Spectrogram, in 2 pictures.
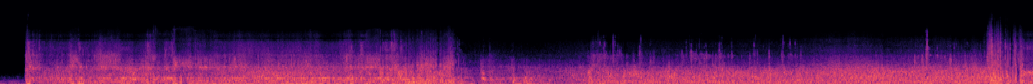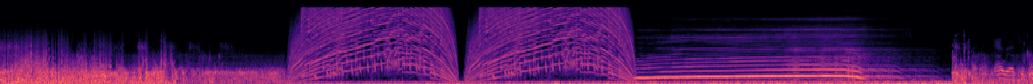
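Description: Loud, muffled roar of churning whitewater as a breaking wave pulls a bodyboarder and his camera under. Later come two odd sweeping whooshes, then a pitched tone that slides downward, which sound like added effects.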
